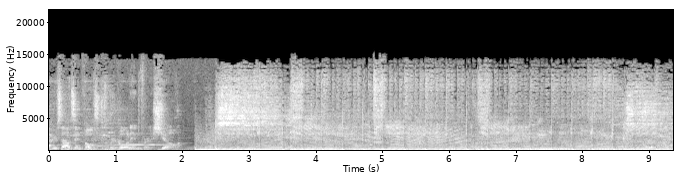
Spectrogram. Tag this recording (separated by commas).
Music, Speech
